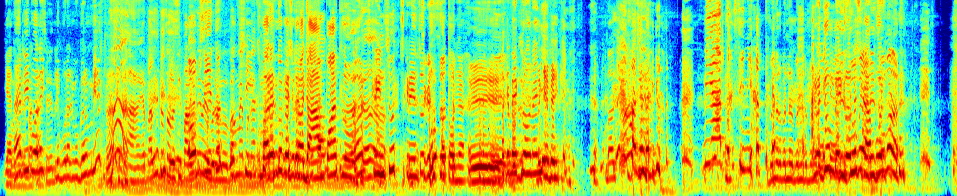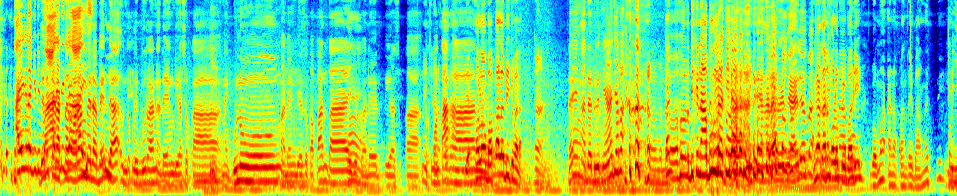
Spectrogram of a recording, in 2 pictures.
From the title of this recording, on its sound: LIVE FROM SALAKA COFFEE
